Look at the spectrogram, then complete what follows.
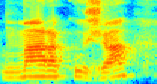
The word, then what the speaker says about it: maracujá: sílabas são divididas OK Elas são divididas em oxítona né que é No caso quando a última sílaba é tônica é no caso exemplo da palavra maracujá né que ela tônica né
